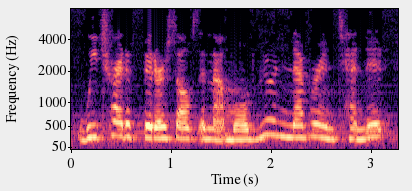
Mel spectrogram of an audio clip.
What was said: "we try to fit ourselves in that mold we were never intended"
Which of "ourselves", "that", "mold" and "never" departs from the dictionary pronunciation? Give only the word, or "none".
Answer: none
